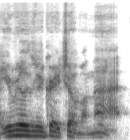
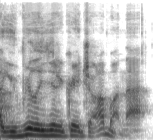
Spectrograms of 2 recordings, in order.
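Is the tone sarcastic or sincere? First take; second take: sarcastic; sincere. First: It is said in a sarcastic, mean tone. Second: It is said in a sincere, positive tone. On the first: The job was actually done badly. "in a very sarcastic, kind of mean way" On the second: The praise is genuine. "my tone of voice would say that's a positive thing"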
